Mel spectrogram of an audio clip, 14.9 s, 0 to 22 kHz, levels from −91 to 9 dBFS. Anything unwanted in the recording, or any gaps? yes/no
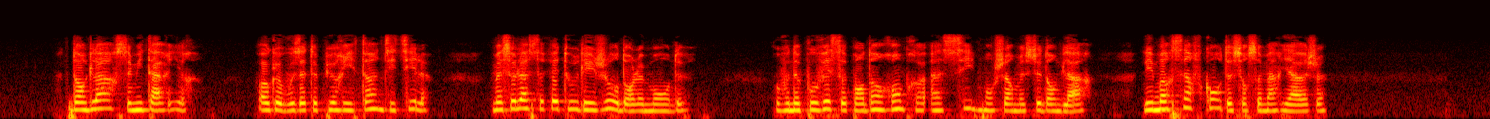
no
